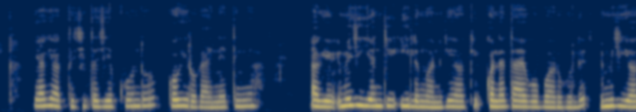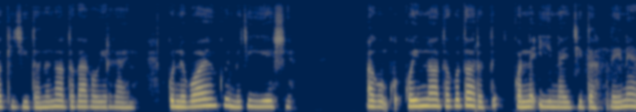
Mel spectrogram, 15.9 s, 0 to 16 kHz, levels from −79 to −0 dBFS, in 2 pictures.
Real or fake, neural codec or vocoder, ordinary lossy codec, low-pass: real; none; none; 14.4 kHz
